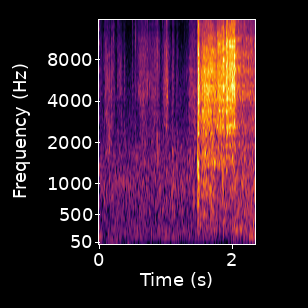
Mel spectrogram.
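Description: A car's engine starting, catching suddenly about one and a half seconds in.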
